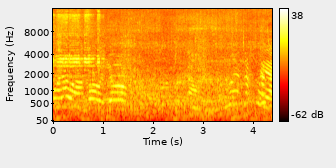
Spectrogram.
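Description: A woman speaking, with a low steady rumble in the background.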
